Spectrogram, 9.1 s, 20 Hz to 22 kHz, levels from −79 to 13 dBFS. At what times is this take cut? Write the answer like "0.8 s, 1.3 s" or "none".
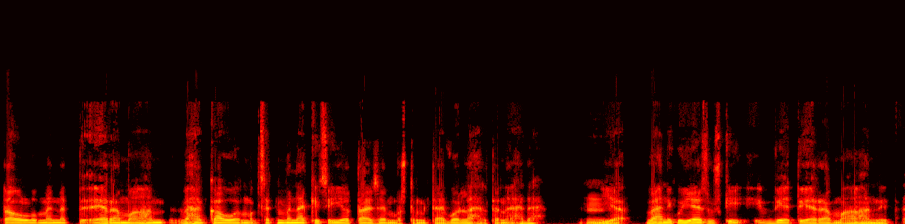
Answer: none

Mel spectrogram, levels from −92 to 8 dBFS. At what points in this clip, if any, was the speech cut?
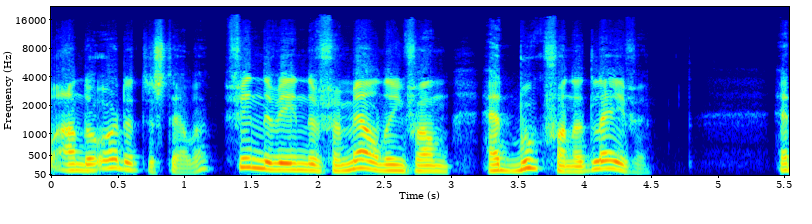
1.3 s

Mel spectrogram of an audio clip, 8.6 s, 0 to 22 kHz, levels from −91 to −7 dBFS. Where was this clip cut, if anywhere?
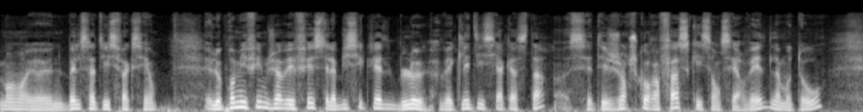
none

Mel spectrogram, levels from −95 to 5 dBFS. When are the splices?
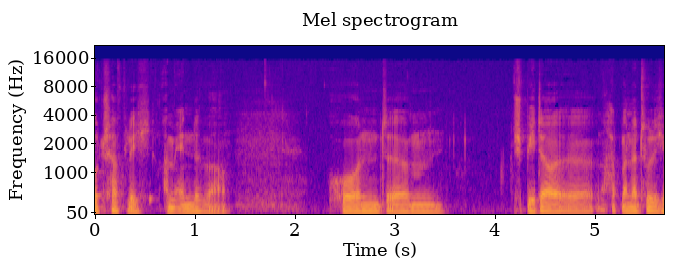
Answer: none

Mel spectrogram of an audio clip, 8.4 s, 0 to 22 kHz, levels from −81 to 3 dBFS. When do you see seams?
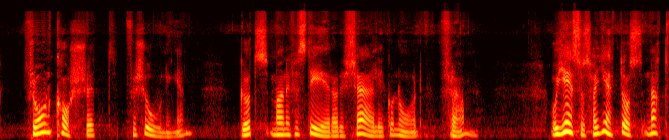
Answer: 1.6 s

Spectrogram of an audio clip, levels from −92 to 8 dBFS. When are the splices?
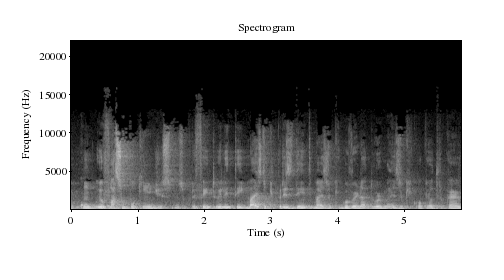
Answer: none

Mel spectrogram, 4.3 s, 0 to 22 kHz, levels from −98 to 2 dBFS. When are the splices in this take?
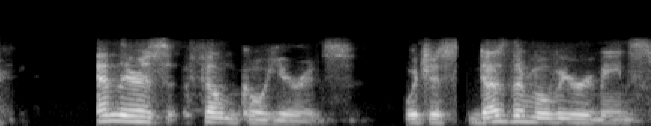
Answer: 3.0 s

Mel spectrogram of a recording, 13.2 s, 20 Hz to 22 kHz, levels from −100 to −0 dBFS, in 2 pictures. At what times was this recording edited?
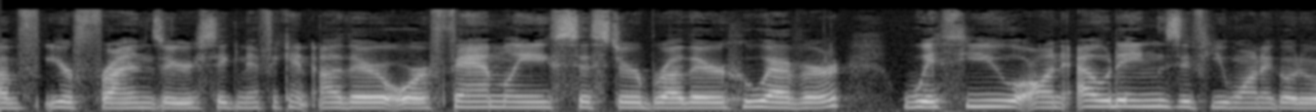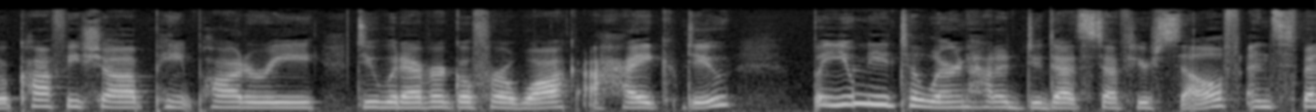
8.3 s, 10.0 s, 10.8 s

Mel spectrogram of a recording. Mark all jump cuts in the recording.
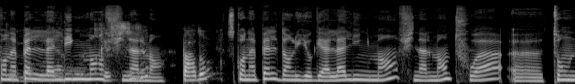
1.8 s

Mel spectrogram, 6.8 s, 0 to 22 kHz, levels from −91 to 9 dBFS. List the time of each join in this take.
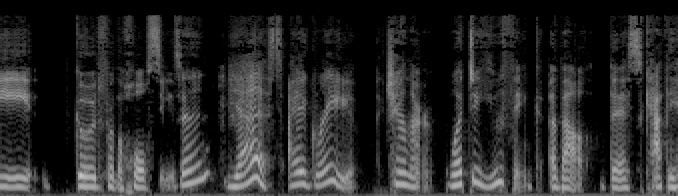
1.0 s, 3.7 s

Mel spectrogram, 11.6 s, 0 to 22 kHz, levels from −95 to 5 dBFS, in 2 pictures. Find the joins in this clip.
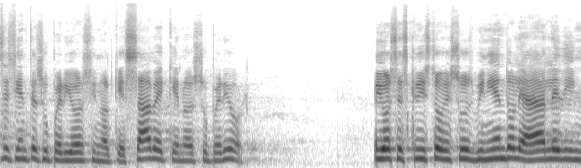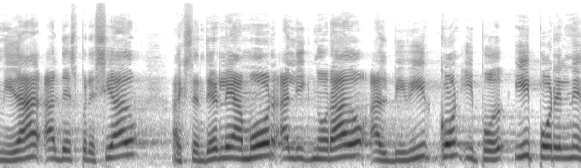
3.8 s

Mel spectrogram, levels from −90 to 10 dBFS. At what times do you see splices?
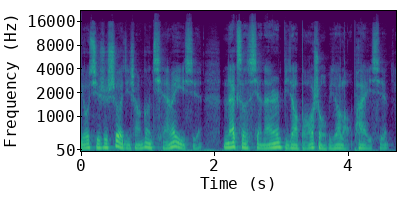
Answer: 2.0 s

